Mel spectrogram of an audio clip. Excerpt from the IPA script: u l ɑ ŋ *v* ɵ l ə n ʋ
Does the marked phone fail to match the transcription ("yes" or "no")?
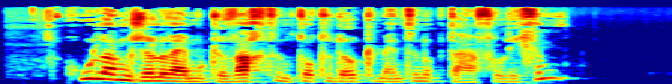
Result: yes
